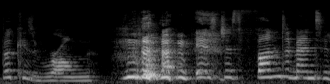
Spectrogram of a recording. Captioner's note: everyone laughs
